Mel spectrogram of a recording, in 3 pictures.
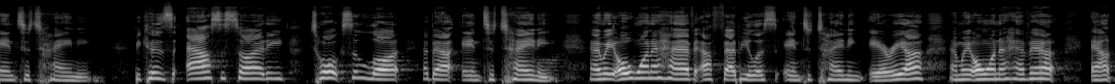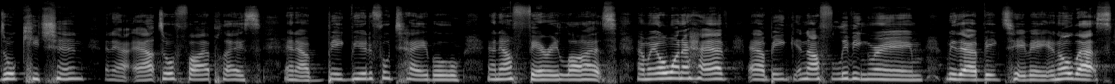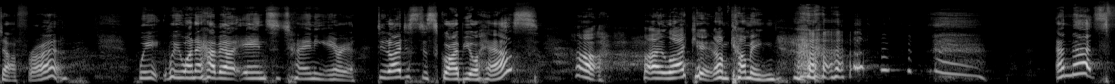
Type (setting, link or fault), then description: setting, large echoing room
